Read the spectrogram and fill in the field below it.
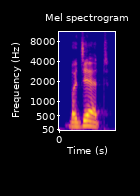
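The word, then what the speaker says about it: budget: हैं इज D silent उसी तरह बजट जी के पहले डी आ रहा है डी को पढ़ना नहीं है बजट गैजेट डी साइलेंट और एक भी तो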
